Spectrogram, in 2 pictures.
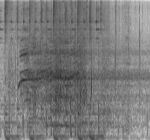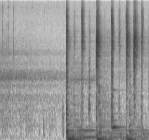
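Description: A horse gives a loud, shrill whinny that trails off, then after a brief lull its hooves clip-clop steadily on a hard surface. No one speaks.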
